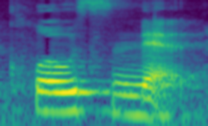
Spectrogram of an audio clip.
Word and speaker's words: close-knit: Notice that pronunciation, close-knit.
